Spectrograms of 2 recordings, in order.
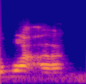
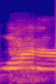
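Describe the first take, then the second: First: British "water" with the r dropped; put-on British glottal "water"; British accent. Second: Said in the usual way. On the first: Shown as a demonstration. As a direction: say "water" as "wa'uh", British style. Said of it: "I definitely would have said water". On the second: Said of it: "I wish you would have threw the word water in there".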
